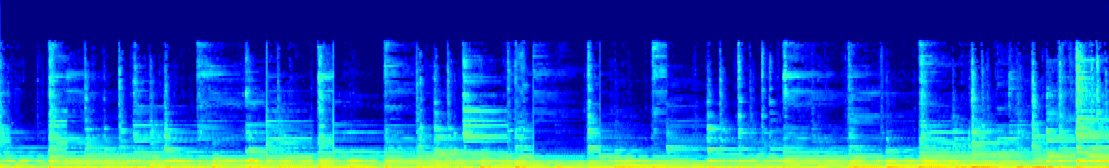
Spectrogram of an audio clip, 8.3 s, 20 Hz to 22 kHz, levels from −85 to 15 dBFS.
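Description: Music, with two places where chunks play out of order. From 0.5 to 2.5 s, one 500 ms chunk arrives three chunks late, so it plays after material meant to follow it. From 4.0 to 5.0 s, a 500 ms chunk is one chunk late. Nothing is missing, but each misplaced chunk creates three hard joins, and the music briefly sounds jumbled.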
